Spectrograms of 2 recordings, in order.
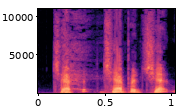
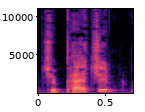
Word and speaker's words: Chepachet: Chepachet, Rhode Island. – Chepachet, Rhode Island.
